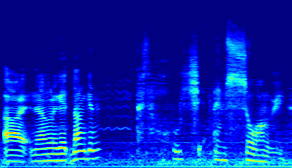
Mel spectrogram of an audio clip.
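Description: Speaking at a normal pace with lively intonation and a medium pitch, a young vlogger chats to his handheld camera at arm's length over faint music. Though groggy and hoarse after waking, he rambles on with plenty of fillers, starting in his bedroom and ending up in his car.

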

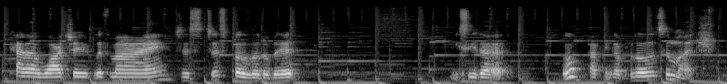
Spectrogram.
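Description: A woman's voice: on the low side, steady tone, moderate pace, pauses often, faint music behind. Chatty woman cooking in her kitchen. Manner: chatty, upbeat, talks through each step. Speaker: cooking vlogger. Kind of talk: casual cook-along demonstration. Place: home kitchen at the stove.

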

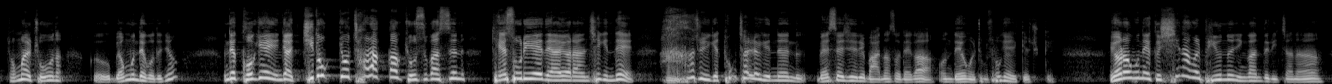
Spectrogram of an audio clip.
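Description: A man preaching a sermon as pastor, blunt and colloquial, swinging from low murmurs to raised, emphatic cries.

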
